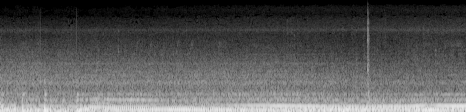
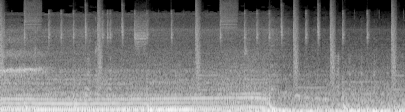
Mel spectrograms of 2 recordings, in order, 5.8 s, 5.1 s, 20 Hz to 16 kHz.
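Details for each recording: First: Car with a low-RPM, light-load miss; a new coil pack and a replacement coil did not cure it: engine drone rises and sags unevenly, briefly drops out then surges back under load; cutting out, owner suspects bad cam sensor. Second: Boosted car after the cam sensor fix, with the OEM module fitted that cured cutting out at 4,000-5,000 rpm: wide-open pull, 9.8 air-fuel ratio (very rich), note climbs cleanly and evenly then drops off as throttle closes; strong healthy pull.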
